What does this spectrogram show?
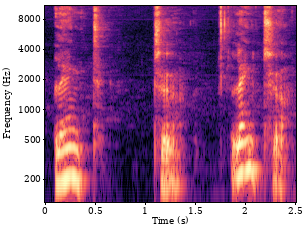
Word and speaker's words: linked: link가 무성음이니까 ed도 드가 아니라 철자에 속지 마세요. 무성음 t로 발음이 됩니다.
